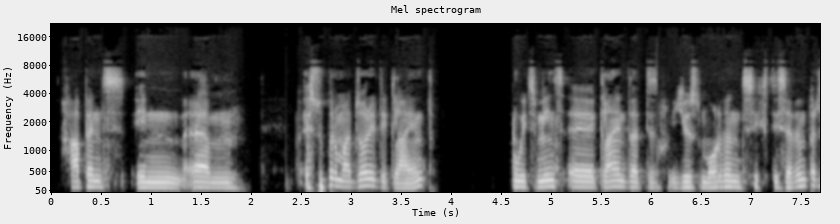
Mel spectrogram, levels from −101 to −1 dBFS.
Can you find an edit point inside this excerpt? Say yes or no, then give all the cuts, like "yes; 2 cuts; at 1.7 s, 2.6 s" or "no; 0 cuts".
yes; 1 cut; at 6.1 s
